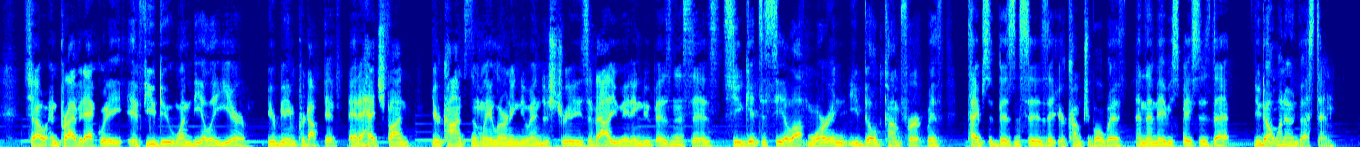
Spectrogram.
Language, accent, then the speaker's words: English; Florida, United States; Growing up in Florida, my brother and I would have conversations when we were younger about, wouldn't it be fun to start a business together?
